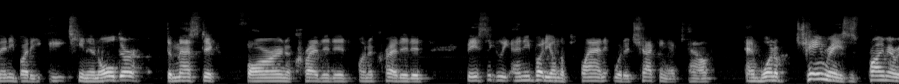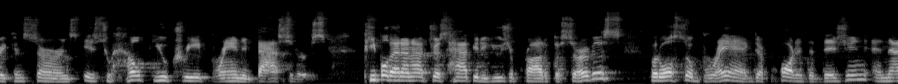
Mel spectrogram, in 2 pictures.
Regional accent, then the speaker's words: Long Island, New York, United States; accent: New York; I know you could tell because I can't shake the accent, no matter how hard I try. But I grew up on Long Island

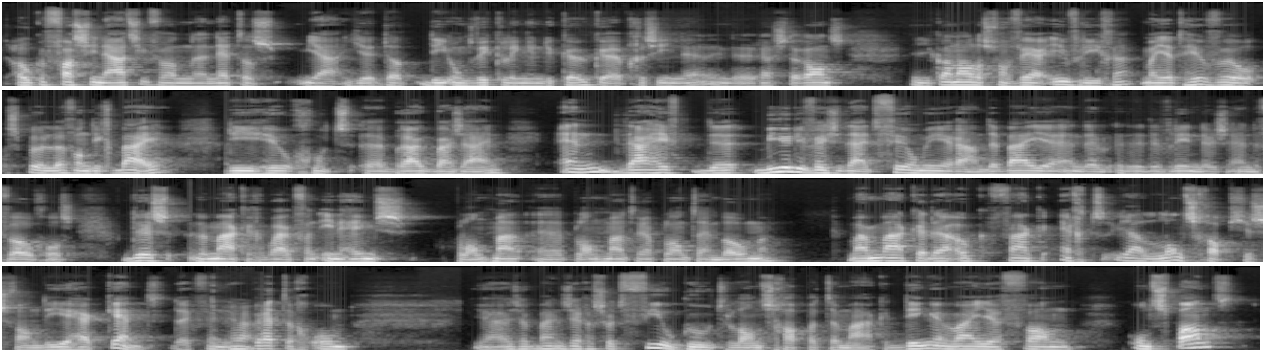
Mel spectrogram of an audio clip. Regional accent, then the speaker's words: Rotterdam, South Holland, Netherlands; Ik kom uit Rotterdam, een stad vroeger hard, kaal natuurlijk gebombardeerd, veel open plekken, winderig.

